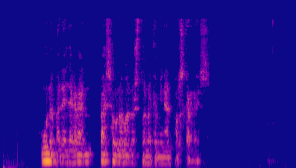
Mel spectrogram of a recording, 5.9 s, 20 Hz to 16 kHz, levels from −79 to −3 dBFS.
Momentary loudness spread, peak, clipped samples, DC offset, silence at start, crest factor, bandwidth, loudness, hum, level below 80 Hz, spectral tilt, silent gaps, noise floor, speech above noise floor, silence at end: 15 LU; -16 dBFS; under 0.1%; under 0.1%; 0.05 s; 22 dB; 11.5 kHz; -35 LUFS; none; -66 dBFS; -5.5 dB/octave; none; -82 dBFS; 47 dB; 1.75 s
